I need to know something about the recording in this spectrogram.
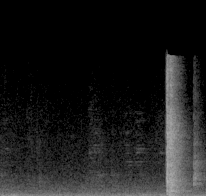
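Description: A single air rifle shot, a sharp crack about three-quarters of the way in, followed by a fainter click about a quarter second later.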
